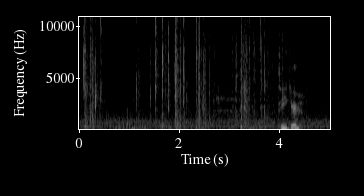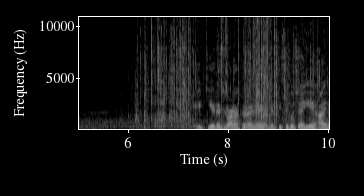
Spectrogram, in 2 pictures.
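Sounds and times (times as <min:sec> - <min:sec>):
plastic bag crinkling: 0:00.0 - 0:04.3, 0:05.6 - 0:10.0
woman speaking: 0:03.9 - 0:04.6, 0:07.3 - 0:10.0.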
